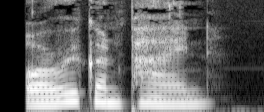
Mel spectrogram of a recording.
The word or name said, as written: oregonpine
